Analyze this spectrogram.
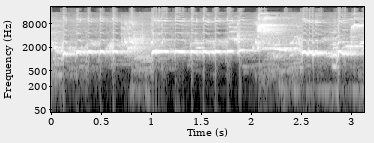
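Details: Loud whistled phrases from a white-rumped shama in the rain: a series of clear, steady repeated notes broken by brief buzzy high bursts near the end.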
